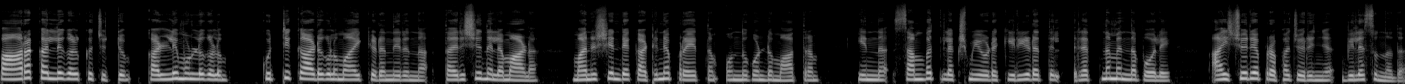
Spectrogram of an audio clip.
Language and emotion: Malayalam, neutral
